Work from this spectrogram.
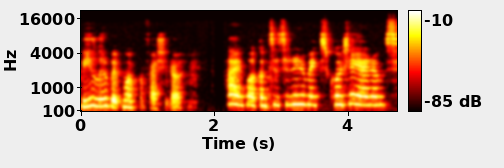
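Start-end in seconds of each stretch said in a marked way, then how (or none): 2.2-4.8 giddy, high-pitched, barely contained delivery. Restarting the show intro, the host greets listeners, too giddy. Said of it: "I'm just too giddy".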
